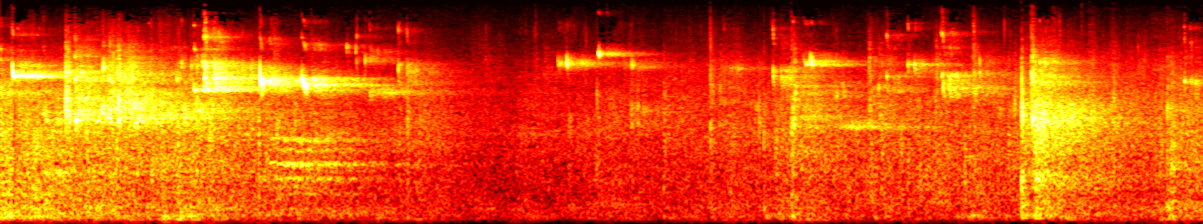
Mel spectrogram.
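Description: Indoor futsal in a gymnasium echoing around the hall: sneakers squeaking on the wooden floor, a few sharp kicks and bounces of the ball, and players calling out, louder again about ten seconds in.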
